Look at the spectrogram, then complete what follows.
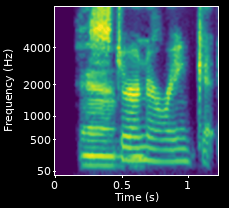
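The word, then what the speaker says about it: Sternorrhyncha: Sternorhynchus. It's Rinka, not Ranka.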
